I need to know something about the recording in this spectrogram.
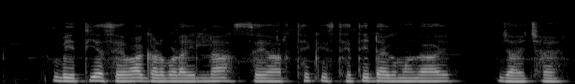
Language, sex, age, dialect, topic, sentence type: Maithili, male, 56-60, Angika, banking, statement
